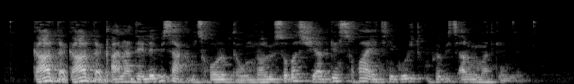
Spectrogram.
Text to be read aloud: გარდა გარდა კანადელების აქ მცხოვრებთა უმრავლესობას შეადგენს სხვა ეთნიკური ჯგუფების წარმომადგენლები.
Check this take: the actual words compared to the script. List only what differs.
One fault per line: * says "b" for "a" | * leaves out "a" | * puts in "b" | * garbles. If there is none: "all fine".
all fine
